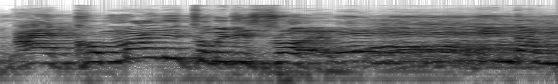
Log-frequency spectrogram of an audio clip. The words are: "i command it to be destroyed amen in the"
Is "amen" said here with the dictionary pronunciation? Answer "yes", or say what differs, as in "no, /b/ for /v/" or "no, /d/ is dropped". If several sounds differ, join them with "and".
no, /m/ is dropped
